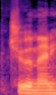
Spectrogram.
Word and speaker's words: Tchouameni: Tchouameni. Am I saying it right? Tchouameni? Tchouameni, yeah. Tchouameni?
